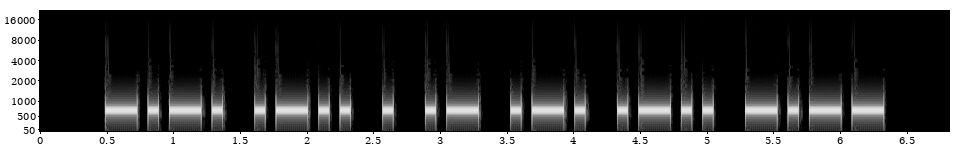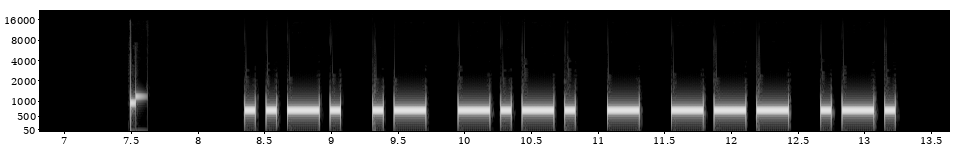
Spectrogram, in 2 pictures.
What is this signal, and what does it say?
Morse code, heard as a keyed tone, about 15 wpm, 700 Hz. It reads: CLEARLY FACTOR
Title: Sentences from Top 1300 Words - New Word Drill - 15wpm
